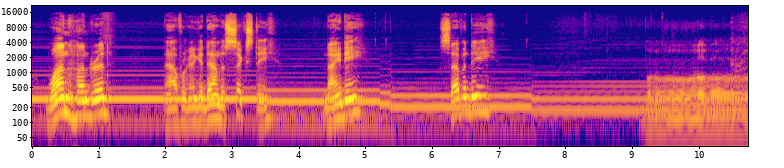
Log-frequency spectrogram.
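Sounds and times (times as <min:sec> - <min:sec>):
60 cycle electrical mains hum: 0:00.0 - 0:10.7
speech: 0:00.2 - 0:01.3, 0:02.0 - 0:03.8, 0:04.4 - 0:05.0, 0:06.1 - 0:07.0.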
